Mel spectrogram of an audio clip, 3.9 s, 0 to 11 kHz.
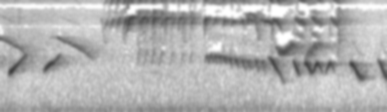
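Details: White-rumped shama song recorded on 11 January 2021: two clear downslurred whistles, then a rich phrase of looping slurred whistles with high overtone-like notes above, ending in repeated rising-falling warbles.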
